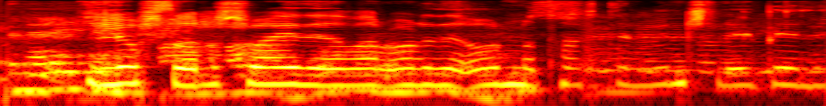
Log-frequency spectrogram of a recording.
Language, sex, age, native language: Icelandic, female, 18-19, Icelandic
